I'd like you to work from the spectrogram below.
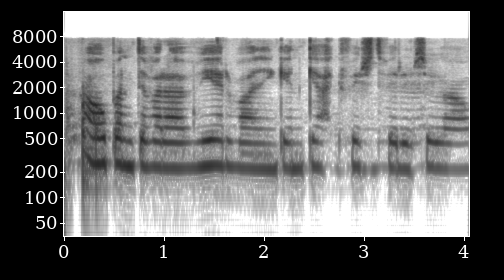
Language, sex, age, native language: Icelandic, female, 12, Icelandic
